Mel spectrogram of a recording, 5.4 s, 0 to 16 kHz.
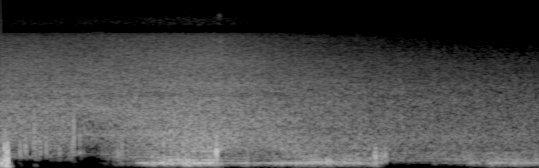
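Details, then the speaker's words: Lasco PSC box fan motor on low speed, about 0.69 A, 61 W, power factor 0.72: soft steady low hum with no rattle or scraping; smooth healthy run, very good low speed though inefficient. "That's actually a very beautiful low speed. We're at 69 amps. Nice. 61 watts. And the power factor is still 72. Not very efficient. As you can see, this low speed is amazing."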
